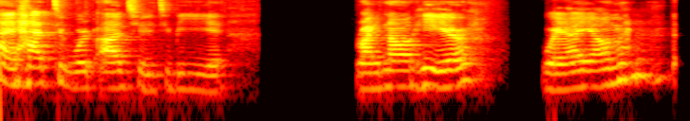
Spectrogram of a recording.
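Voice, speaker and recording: A woman's medium-pitched, lively voice at a very slow pace, with long, frequent pauses and audible room echo. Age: 20s. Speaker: 3D character effects artist. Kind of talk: casual interview. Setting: live stream video call. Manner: halting, hesitant.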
